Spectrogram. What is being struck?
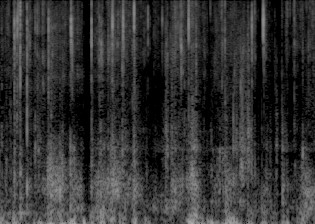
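Chocolate bar in aluminium foil.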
